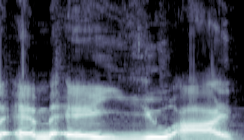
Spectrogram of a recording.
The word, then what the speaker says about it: Maui: you it's spelled they're spelled m a UI like the island in Hawaii but uh the pron I guess the correct pronunciation is Maui so I'm showing you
